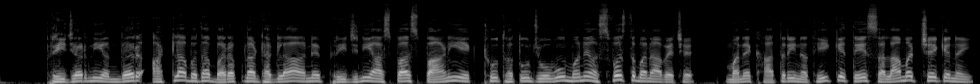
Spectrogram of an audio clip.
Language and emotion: Gujarati, fearful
